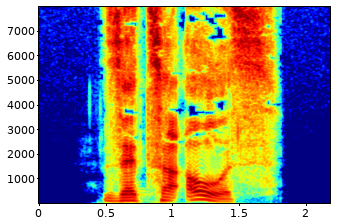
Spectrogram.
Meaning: inflection of aussetzen: 1. first-person singular present 2. first/third-person singular subjunctive I 3. singular imperative
- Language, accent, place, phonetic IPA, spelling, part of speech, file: German, Germany, Berlin, [ˌzɛt͡sə ˈaʊ̯s], setze aus, verb, De-setze aus.ogg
